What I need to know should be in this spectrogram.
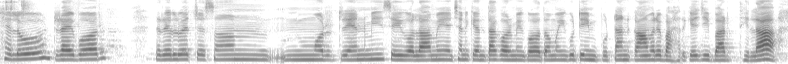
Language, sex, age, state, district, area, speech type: Odia, female, 30-45, Odisha, Bargarh, urban, spontaneous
